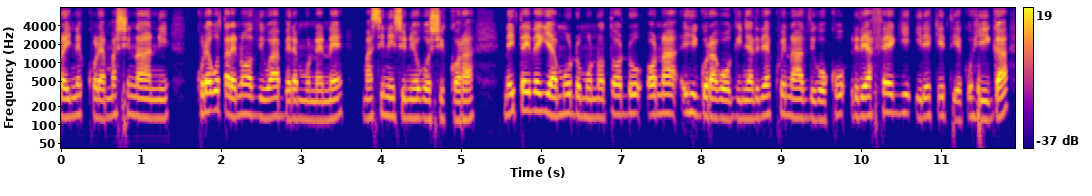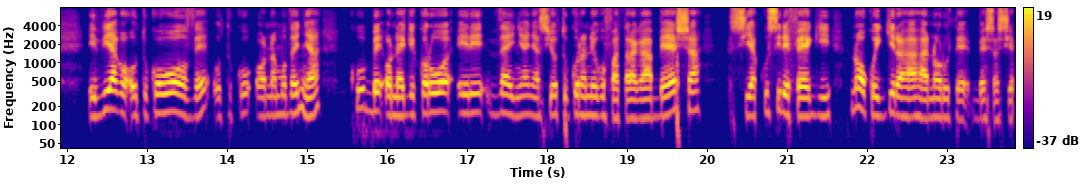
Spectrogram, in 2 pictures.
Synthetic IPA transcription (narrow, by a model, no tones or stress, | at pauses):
ɾainekoɾeamaʃinani | koɾeaɣotaɾenɔðiwabɛɾɛmonɛnɛ | masinisineoɣoʃikɔɾa | neitaiðɛɣiamoːdomonɔtɔːdoʔɔnaehiɡoɾaɣɔɡiɲaɾeɾeakwenaðiɣokoɾeɾeafɛɡiiɾeketiɛkoɦiːɡa | eðiaɣɔʔotukowɔðɛotukoʔɔnamoðɛɲa | kumbeʔɔnɛɡekɔɾwɔeɾeðaiɲaɲasjɔtukonaneoɣofataɾaɣabɛʃa | sjakusiɾefɛɡi | nɔkoiɡeɾahaɦanɔɾutɛbɛʃas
